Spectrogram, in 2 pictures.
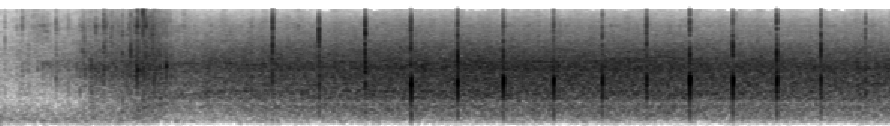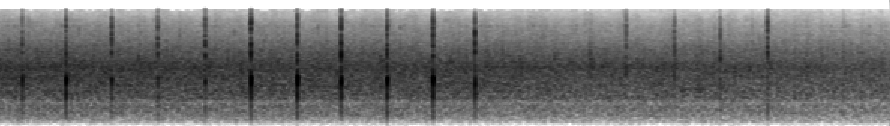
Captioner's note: applause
